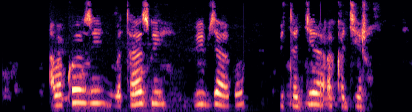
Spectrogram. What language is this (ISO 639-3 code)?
kin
